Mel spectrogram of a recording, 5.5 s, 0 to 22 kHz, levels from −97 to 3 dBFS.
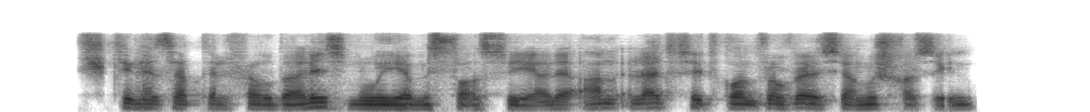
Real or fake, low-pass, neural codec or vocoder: fake; 7.2 kHz; codec, 16 kHz in and 24 kHz out, 0.6 kbps, FireRedTTS-2 codec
